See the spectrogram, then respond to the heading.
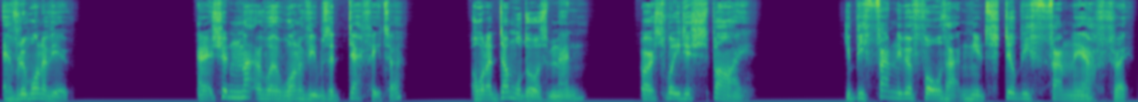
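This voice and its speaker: Audiobook mother, male reader, stern and emotional, pitched up, close dry sound. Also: fairly quick, pauses often, fairly bright tone, no echo, close to an everyday voice. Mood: stern, emphatic. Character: stern, emotional mother rebuking her children.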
